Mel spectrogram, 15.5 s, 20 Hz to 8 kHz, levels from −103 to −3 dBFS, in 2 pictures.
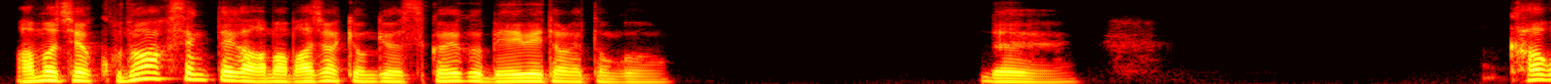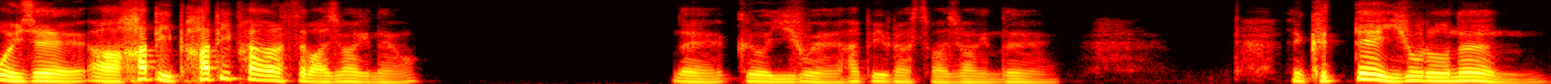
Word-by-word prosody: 아마 150 +6 +3
제가 145 -2 0
고등학생 210 -1 0
때가 150 -6 +3
아마 120 0 +1
마지막 125 +3 0
경기였을 120 -3 -4
거예요 135 +1 0
그 135 -1 -1
메이웨더랑 125 0 +1
했던 110 -1 -9
거. 100 -1 -12 1.5
네. 105 -5 -5 2.1
카고 180 -2 +2
이제 130 -3 +2
아 125 -4 +3
하빕 195 - +4
하빕 205 +2 +4
할 170 -7 +4
때가 - - -4
마지막이네요. 110 -1 -7 1.3
네. 110 -2 -7
그거 120 -2 -5
이후에 110 -2 -8
하빕이랑 120 +1 -9
했었던 100 -1 -12
게 100 - -14
마지막인데 95 -2 -13 1.2
그때 180 +7 +4
이후로는 135 - 0
120 Hz, 290 characters per minute, -23 LUFS, 110-145 Hz, 2.1 s, 하빕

